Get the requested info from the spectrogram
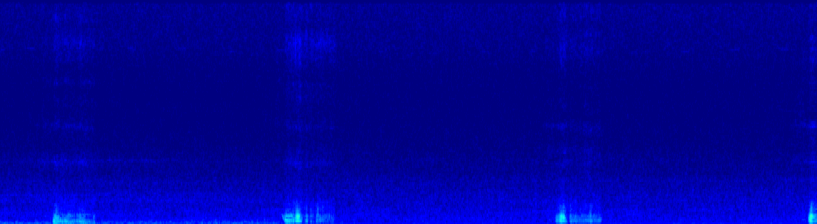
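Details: Short, soft, snorting snores, about four breaths in eight seconds, from a pet dog sleeping in a quiet room: snoring.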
